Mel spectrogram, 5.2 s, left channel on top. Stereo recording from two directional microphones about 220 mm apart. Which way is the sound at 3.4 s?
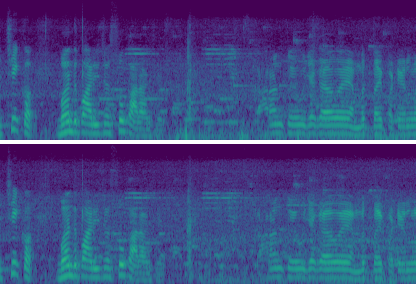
10° left (ahead or behind).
